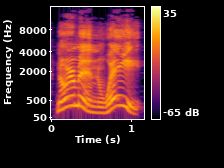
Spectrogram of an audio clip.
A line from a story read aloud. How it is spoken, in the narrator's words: exclaimed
